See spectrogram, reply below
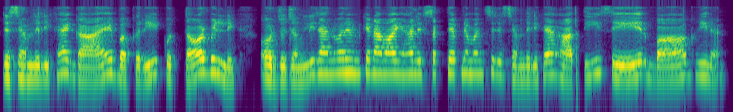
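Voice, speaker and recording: A woman's voice: medium pitch, a little fast, few pauses. A woman teacher walking young children through a Hindi workbook lesson, explaining each picture and question step by step and speaking to them directly. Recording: dull lo-fi sound.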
